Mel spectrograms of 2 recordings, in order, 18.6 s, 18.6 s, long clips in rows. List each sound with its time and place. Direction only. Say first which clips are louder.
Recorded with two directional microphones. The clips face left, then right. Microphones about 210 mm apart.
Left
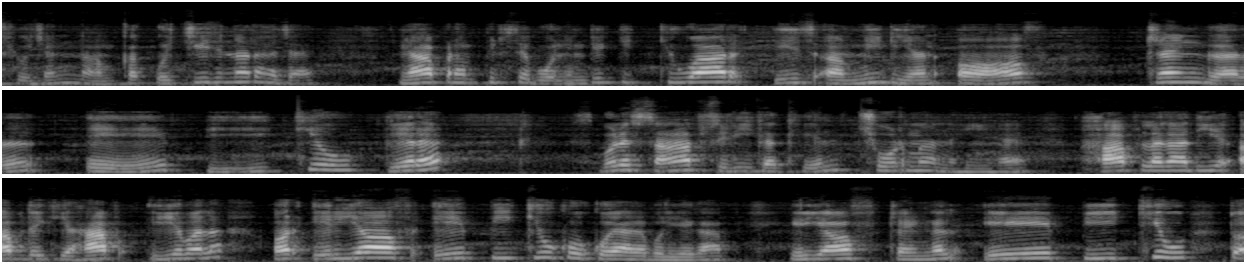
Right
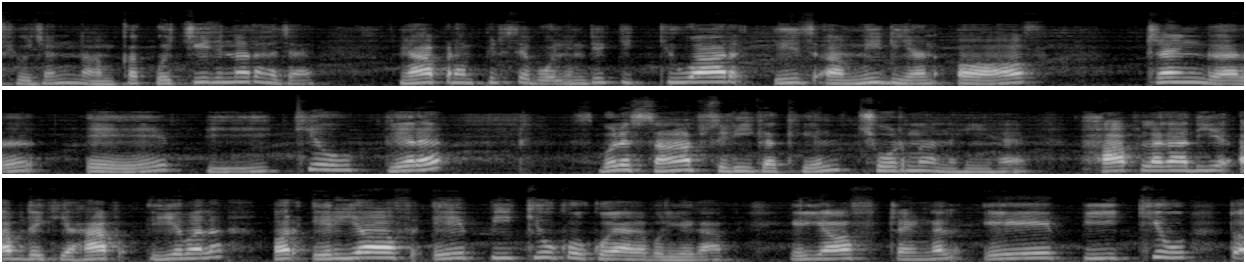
0.0 s speech: right 7 dB; 25° right (ahead or behind)
8.8 s speech: right 5 dB; 25° right (ahead or behind); by 18.6 s centre (ahead or behind)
